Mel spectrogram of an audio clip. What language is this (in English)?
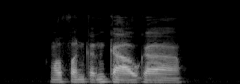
Cantonese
